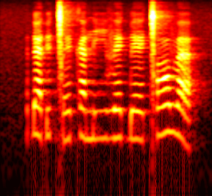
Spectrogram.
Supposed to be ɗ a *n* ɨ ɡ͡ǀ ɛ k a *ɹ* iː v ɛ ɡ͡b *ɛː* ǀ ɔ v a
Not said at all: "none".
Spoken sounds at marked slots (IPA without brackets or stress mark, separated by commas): ɗ, n̪, ɛː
